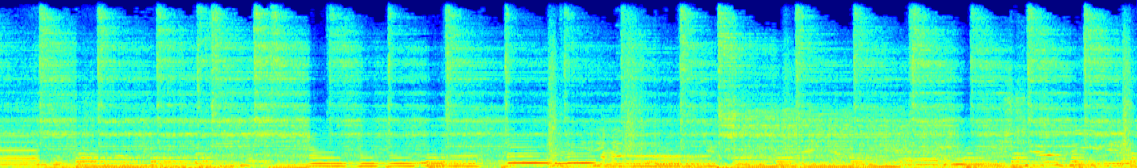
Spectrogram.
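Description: Small jazz combo playing: a saxophone carries a wavering, sliding melody over walking upright bass and drum kit with steady cymbal strokes.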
